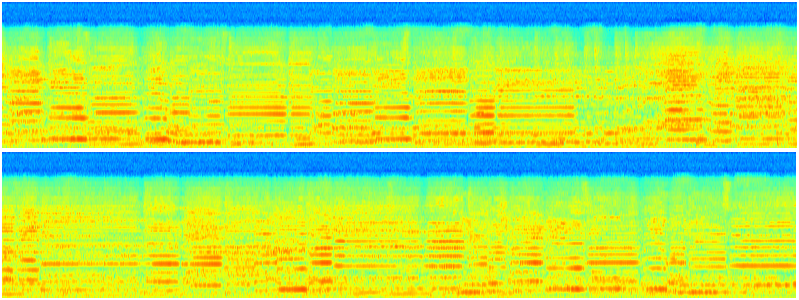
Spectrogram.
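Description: Octo fiddle, a large low-pitched bowed fiddle, playing a slow melody in long held notes, often with several notes sounding together.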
